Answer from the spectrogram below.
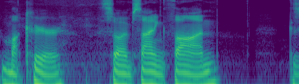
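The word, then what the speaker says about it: Thon Maker: that's more seen walnuts it's pronounced mucker so I'm signing Thawne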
